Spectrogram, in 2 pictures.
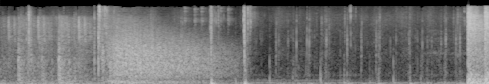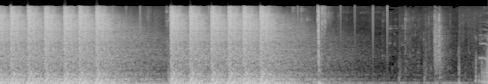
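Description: Automatic gunfire in the video game The Final Station, sharp rapid bursts of shots and a booming explosion, loud and close, with clattering bursts returning in the latter half.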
